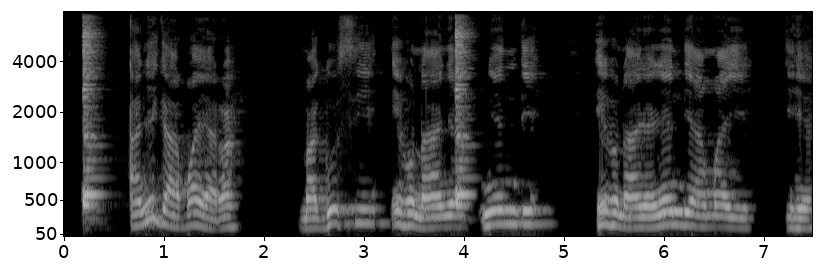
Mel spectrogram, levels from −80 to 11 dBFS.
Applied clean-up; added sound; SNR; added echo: classical method Wiener filter.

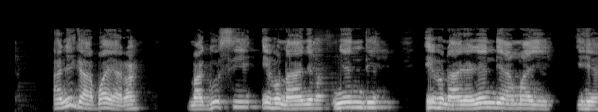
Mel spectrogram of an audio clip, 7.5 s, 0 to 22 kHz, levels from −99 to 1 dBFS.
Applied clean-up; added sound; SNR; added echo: neural mask model DeepFilterNet 3.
